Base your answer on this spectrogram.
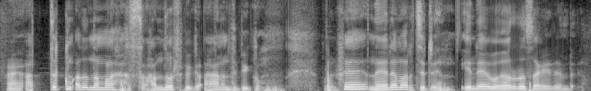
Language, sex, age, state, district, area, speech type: Malayalam, male, 30-45, Kerala, Kasaragod, rural, spontaneous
